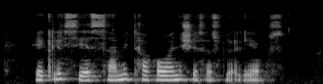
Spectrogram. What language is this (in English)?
Georgian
